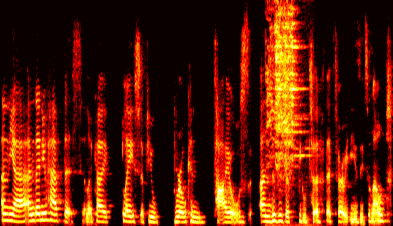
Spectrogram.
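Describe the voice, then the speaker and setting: Speaking fairly slowly, a woman talks with a Portuguese accent. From Brazil. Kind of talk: casual chat, demonstration. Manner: halting, searching for English words.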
